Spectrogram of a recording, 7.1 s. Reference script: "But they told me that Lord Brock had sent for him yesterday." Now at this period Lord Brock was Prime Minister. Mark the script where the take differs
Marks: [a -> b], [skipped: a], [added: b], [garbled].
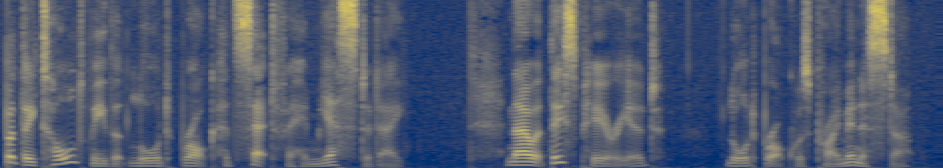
"But they told me that Lord Brock had [sent -> set] for him yesterday." Now at this period Lord Brock was Prime Minister.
